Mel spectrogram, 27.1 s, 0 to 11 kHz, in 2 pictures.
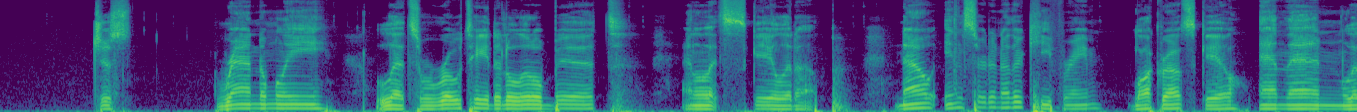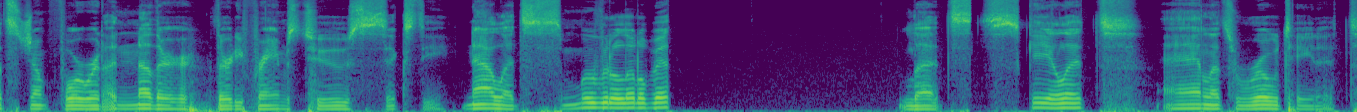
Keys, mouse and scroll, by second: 1.8-3.6 drag, 4.4 r, 7.2 s, 9.9 i, 12.0-13.7 middle drag, 13.7-15.7 drag, 20.4-22.5 drag, 23.6 s, 25.6 r.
